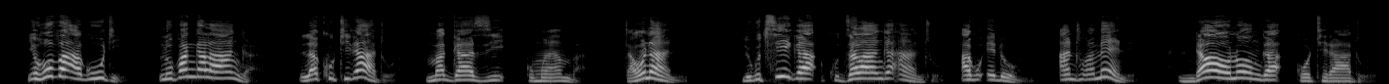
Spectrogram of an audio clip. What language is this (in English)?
Nyanja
